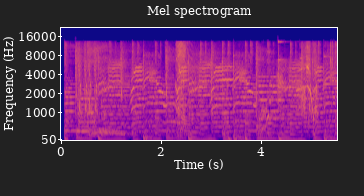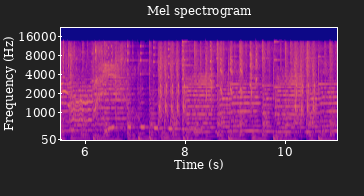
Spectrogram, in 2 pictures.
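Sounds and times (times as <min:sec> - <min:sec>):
upbeat cartoon music: 0:00.1 - 0:11.0.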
